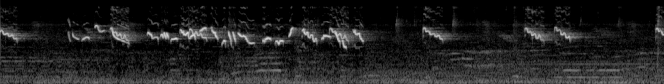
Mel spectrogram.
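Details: Lombok kecial kuning, Lemon-bellied white-eye, giving a training master song: a lively run of high, rapid chirps and twitters, then a few separate short descending phrases.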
